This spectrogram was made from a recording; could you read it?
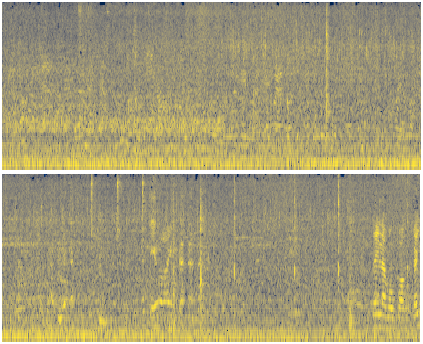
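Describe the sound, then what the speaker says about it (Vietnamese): Fish balls frying in hot oil, some tossed with garlic fish sauce, give a steady, close sizzle with occasional crackles and stirring clinks, while people talk in the background throughout. "Cái này là mình chiên dầu bình thường, còn bên đây sẽ là chiên móng tỏi"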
